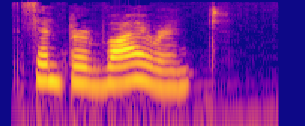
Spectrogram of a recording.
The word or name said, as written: sempervirent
